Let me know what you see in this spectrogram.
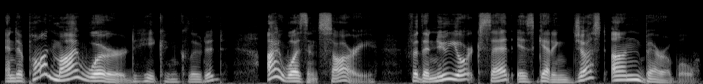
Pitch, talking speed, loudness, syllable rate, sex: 170 Hz, 155 wpm, -19 LUFS, 4.2 syllables/s, female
